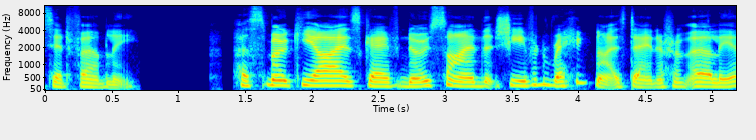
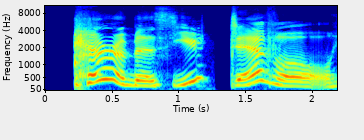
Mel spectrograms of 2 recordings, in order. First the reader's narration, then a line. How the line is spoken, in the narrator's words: said, choking with laughter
